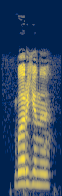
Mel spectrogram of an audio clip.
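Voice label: "бӧрйыны", Komi-Zyrian, female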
